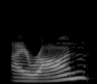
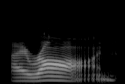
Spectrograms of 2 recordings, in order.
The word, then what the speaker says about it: Iran: For instance, Iraq or Iran, the A is how you pronounce the O in octopus. Iraq. Iran. No. Ah. Iraq. Iran.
